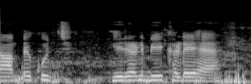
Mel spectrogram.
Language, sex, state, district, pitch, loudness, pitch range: Hindi, male, Uttar Pradesh, Saharanpur, 190 Hz, -15 LUFS, 180-195 Hz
